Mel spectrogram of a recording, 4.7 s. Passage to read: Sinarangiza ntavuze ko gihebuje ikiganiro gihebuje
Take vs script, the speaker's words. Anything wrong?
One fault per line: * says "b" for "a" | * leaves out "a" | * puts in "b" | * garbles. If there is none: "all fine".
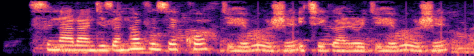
all fine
